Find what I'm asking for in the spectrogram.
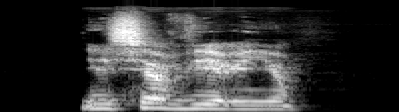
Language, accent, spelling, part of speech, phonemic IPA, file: French, Canada, desservirions, verb, /de.sɛʁ.vi.ʁjɔ̃/, LL-Q150 (fra)-desservirions.wav
- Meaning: first-person plural conditional of desservir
